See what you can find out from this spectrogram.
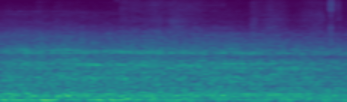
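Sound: train passing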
